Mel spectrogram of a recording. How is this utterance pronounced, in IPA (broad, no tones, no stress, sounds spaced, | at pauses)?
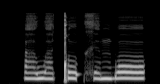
a̤ w a̤ ǃ o ʔ x ɛ̤ m b ɔ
